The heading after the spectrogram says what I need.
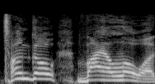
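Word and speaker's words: Tagovailoa: you pronounce I saw a sword on videos Tongo viola that's how he pronounces his name but I'm going to ask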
